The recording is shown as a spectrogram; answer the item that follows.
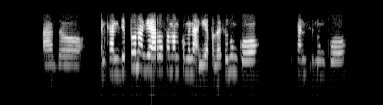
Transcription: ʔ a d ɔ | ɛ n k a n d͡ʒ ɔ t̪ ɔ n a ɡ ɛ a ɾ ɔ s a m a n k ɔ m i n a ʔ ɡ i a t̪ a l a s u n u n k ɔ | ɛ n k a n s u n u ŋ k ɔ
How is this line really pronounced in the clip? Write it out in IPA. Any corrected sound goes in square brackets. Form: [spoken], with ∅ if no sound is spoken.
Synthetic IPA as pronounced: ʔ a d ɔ | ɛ n k a n d͡ʒ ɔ t̪ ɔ n a ɡ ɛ a ɾ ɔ s a m a n k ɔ m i n a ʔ ɡ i a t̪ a l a s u n u [ŋ] k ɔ | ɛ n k a n s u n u ŋ k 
